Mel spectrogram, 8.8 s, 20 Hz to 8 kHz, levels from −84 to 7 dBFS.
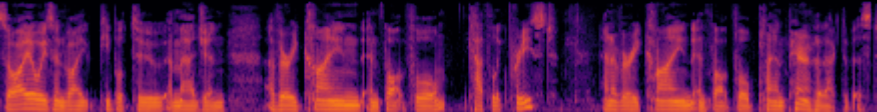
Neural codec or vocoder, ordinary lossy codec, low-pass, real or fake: none; MP3, 32 kbps; 7.2 kHz; real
